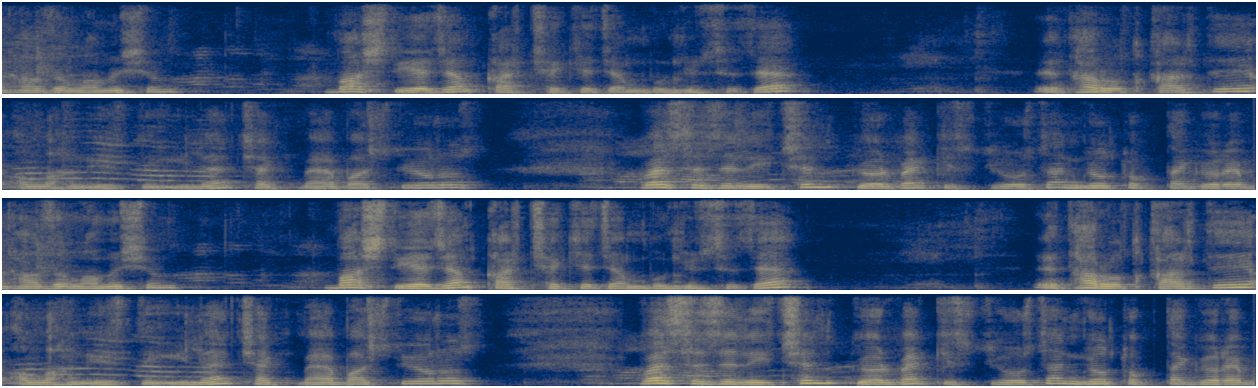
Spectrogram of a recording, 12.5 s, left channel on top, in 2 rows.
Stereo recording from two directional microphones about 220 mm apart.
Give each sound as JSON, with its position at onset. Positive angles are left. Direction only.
{"t": 0.1, "sound": "speech", "side_deg": -40}
{"t": 5.1, "sound": "speech", "side_deg": -45}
